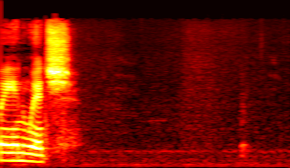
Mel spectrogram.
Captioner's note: speaking French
